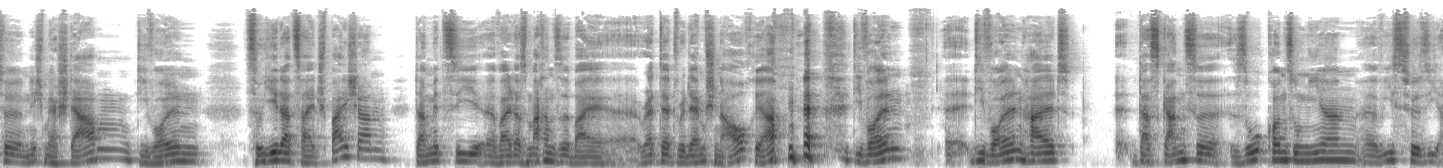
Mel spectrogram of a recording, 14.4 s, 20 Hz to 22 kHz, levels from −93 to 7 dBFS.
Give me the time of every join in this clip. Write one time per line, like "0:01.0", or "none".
none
